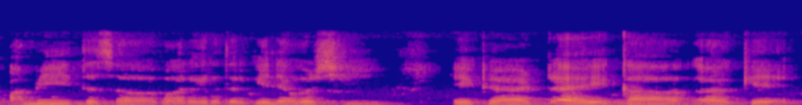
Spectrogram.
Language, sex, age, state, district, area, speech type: Marathi, male, 30-45, Maharashtra, Ratnagiri, urban, spontaneous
